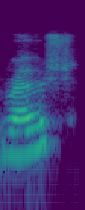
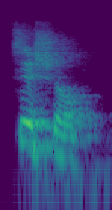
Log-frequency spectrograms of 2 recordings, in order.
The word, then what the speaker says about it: Sichel: Is it Roche? Sichel, Sichel. Okay, how do you say S what? S-I, C as in Charlie, H-E-L.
